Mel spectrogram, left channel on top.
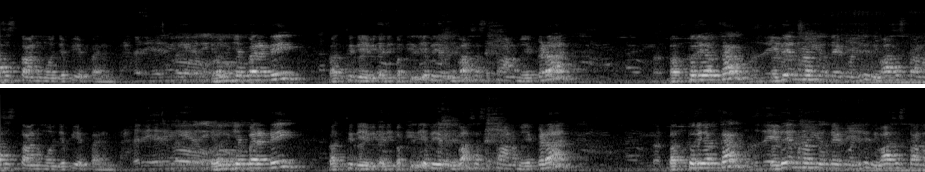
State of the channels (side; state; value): both; normal; correlation 0.26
